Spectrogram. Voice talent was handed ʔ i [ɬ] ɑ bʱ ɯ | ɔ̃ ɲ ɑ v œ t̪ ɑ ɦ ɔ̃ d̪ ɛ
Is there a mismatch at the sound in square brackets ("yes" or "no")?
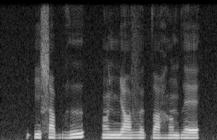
no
